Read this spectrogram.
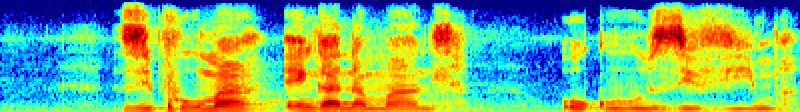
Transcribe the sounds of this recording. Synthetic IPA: zipʰumaɛŋʱanamand͡ɮʱa | ok̬uziviːmbʱa

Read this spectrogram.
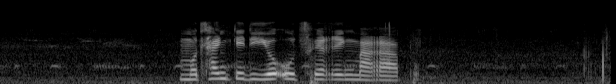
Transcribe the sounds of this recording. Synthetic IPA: mʊt͡ɬʰaŋ̩kʼedijoʔʊt͡sʰwereŋ̩maraːpʼɔ̰

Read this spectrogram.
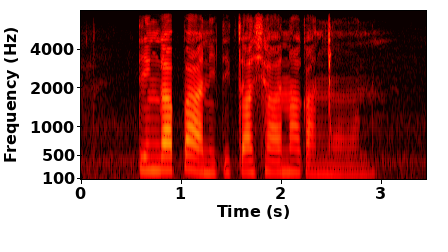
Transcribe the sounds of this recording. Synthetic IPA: tʼiŋɡapʼanitʼiǀaʃanak̬ʼaŋ͡ǀʱɔːnɔ

